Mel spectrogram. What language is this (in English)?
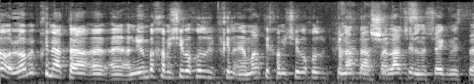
Hebrew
